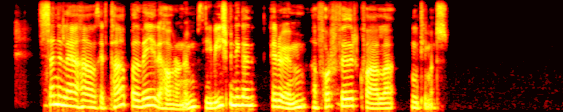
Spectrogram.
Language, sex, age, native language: Icelandic, male, 30-39, Icelandic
